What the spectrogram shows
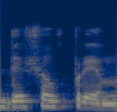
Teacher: রফলা যখন মাঝখানে বসে শব্দের মাঝখানে বসে শব্দের মাঝখানে বসে তখন যে লেটারটার সাথে বসে ওটা ডাবল হয়ে যায়।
